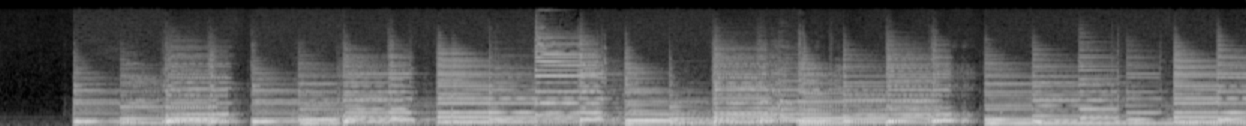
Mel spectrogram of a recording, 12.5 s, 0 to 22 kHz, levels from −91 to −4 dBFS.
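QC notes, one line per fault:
4.52–4.63 s and 9.62–9.73 s: overlapping chunks. At each join a 100 ms stretch of sound plays twice, heard as a brief stutter. The audio was handled in 5 s blocks, and each new block began 100 ms before the previous one finished. The tail of one block is therefore replayed at the head of the next. This is why the stutters fall at a steady interval of about 5 s.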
